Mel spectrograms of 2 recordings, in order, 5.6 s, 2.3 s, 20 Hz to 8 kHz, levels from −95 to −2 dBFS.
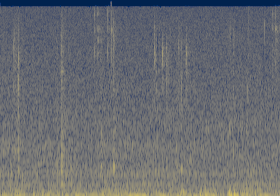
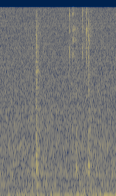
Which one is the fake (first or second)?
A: second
